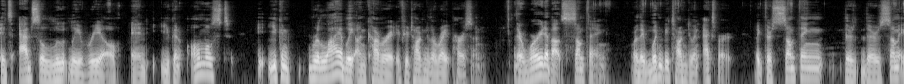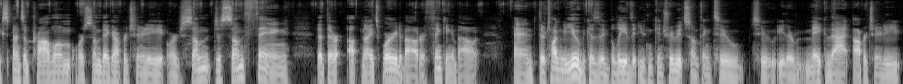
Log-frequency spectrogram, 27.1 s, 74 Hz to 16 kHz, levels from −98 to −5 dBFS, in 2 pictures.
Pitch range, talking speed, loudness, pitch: 75-100 Hz, 165 wpm, -27 LUFS, 80 Hz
